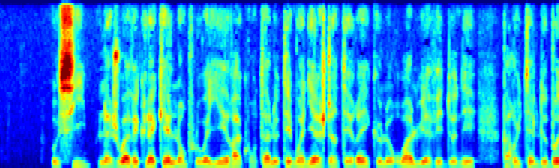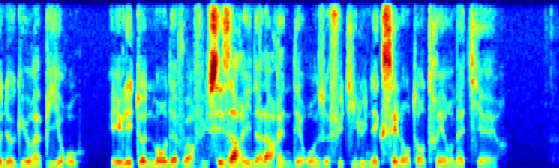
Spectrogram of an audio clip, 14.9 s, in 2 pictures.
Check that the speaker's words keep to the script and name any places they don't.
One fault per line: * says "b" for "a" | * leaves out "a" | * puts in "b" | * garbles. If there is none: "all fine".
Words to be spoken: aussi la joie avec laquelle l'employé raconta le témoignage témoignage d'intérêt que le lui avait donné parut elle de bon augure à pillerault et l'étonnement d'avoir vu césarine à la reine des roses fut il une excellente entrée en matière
* leaves out "témoignage"
* puts in "roi"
